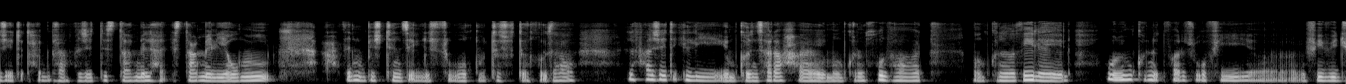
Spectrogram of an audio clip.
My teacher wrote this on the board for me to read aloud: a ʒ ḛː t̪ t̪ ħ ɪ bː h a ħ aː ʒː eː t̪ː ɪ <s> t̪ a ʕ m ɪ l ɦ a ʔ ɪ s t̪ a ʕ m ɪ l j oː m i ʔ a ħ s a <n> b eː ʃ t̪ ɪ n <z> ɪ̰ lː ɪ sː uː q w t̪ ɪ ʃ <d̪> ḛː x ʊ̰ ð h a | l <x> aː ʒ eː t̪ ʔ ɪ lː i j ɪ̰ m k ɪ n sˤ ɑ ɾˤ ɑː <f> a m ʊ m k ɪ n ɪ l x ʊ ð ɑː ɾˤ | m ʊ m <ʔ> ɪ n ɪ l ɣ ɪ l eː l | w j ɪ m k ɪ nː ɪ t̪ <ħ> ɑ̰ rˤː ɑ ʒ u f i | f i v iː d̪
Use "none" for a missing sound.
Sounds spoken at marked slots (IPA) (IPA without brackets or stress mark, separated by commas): s, n, z, t̪, ħ, ħ, k, f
